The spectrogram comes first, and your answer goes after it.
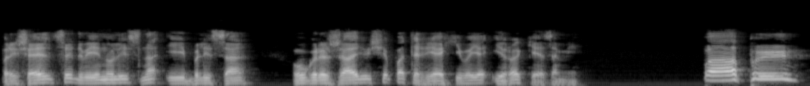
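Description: A male narrator reads a comic fairy tale with wry, unhurried storytelling. His low, gravelly voice moves slowly but rises and falls a lot. The recording is dull and lo-fi. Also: very animated. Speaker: audiobook narrator.

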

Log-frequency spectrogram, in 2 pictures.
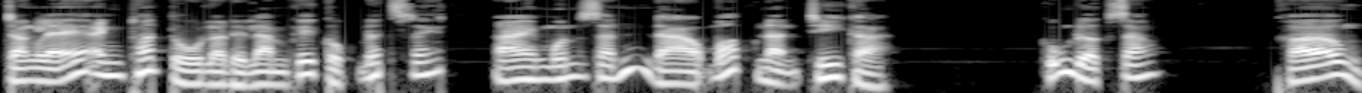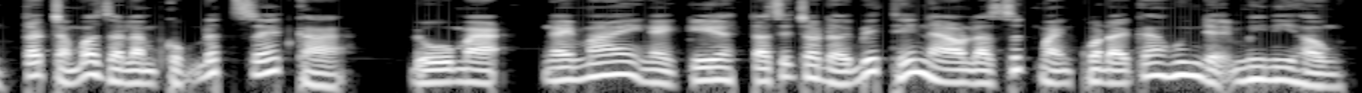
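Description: A man's voice: medium pitch, animated, moderate pace, darkish tone, no echo, clean studio sound, close to an everyday voice. A man voicing a scheming, domineering female gang boss who talks with a sneer in a storybook reading. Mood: scornful. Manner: sneering, swaggering talk.

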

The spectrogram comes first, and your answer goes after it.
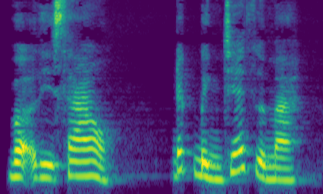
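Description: A woman voicing a calm, frank young master of a wealthy family who speaks tersely and dryly. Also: mid-range voice, unhurried, breathy edge. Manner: laconic, dry.

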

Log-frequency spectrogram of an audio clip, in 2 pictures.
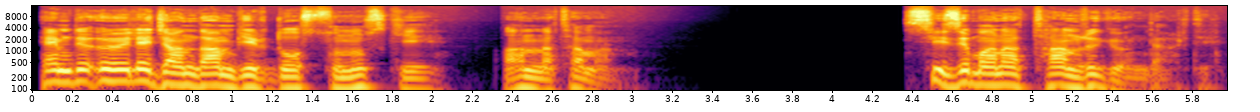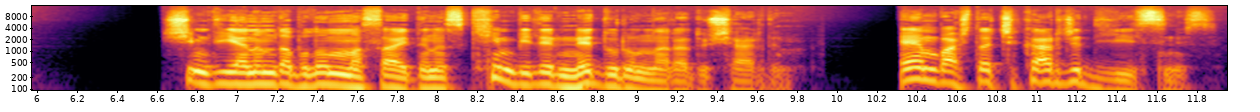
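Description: A man's voice: mid-range voice, no echo, clean studio sound, natural voice. A man voicing a cheerful, impulsive young woman in an audiobook, speaking eagerly. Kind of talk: audiobook character reading.

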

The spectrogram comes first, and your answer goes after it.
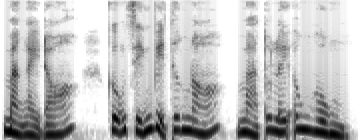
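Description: Mellow, breathy woman narrating a story. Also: mid-range voice, normal speed, no room sound, clean studio sound. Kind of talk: first-person storytelling narration.

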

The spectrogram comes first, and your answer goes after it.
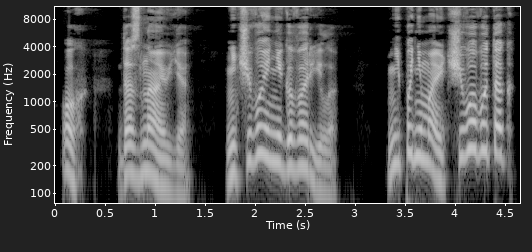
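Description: A man's voice: high voice, wildly swooping pitch, normal speed, no room sound, studio quality, pitched above the performer's own voice. A man reading an audiobook and voicing a brassy, defiant female crook who snaps back with sneering retorts. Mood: flustered, defensive. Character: middle-aged female small-time crook, brassy and defiant.

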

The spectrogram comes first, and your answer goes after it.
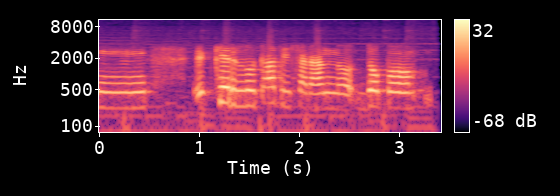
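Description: A woman's voice: fairly high pitch, steady tone, a bit bright, soft background music. Polish woman on a muffled phone line. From Poland. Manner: halting, searching for Italian words. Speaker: guest. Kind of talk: phone interview.

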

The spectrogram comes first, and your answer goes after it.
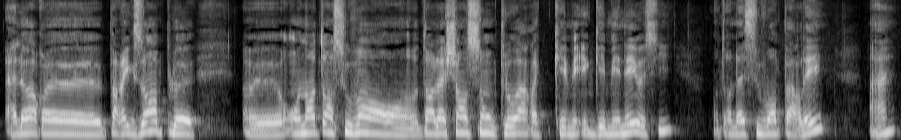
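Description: A man explaining word meanings on a radio show in a relaxed, halting way, often pausing with filler sounds. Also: a little high, no echo, clean studio sound. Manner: halting, often adds "hein" and "euh". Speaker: Breton language expert on a radio show.

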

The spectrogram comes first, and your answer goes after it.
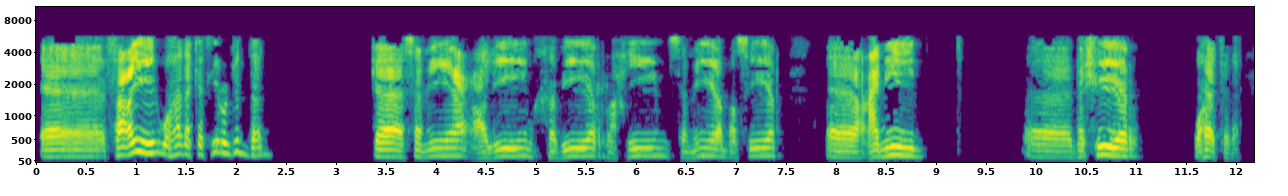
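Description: A man teaching Arabic morphology in a classroom lesson, often repeating terms and pausing on drawn-out fillers. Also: a little high, vocal fry. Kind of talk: classroom lesson explaining a text. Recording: dull lo-fi lesson recording.

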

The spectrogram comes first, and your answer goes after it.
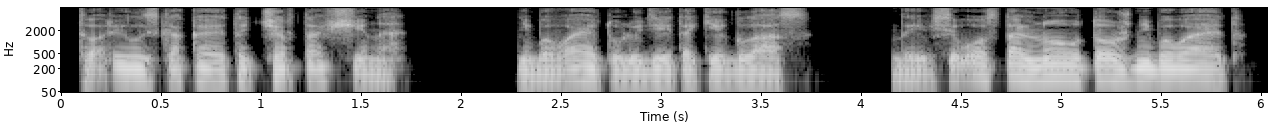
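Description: A man's voice: deep voice, a little fast, creaky, dry recording. A man narrating a gritty first-person audiobook in an intense, dramatic way on a close studio mic.

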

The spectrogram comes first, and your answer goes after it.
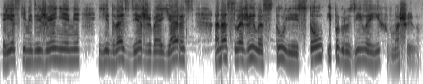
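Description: Slow, high-voiced male narrator. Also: a bit bright. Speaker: audiobook narrator. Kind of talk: scripted narration.

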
